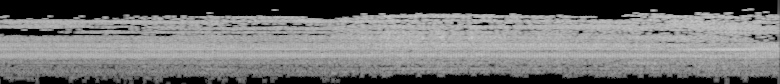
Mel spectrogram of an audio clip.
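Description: Electric hair clippers buzz steadily as hair is shaved off a head. The tone is loud and continuous for the whole four seconds with no pauses.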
